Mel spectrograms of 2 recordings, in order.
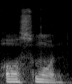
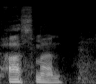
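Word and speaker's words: آسمان: heaven the mean houseman they will pronounce it differently they say oh small and whereas in pakistan they would say asman and you keep moving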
